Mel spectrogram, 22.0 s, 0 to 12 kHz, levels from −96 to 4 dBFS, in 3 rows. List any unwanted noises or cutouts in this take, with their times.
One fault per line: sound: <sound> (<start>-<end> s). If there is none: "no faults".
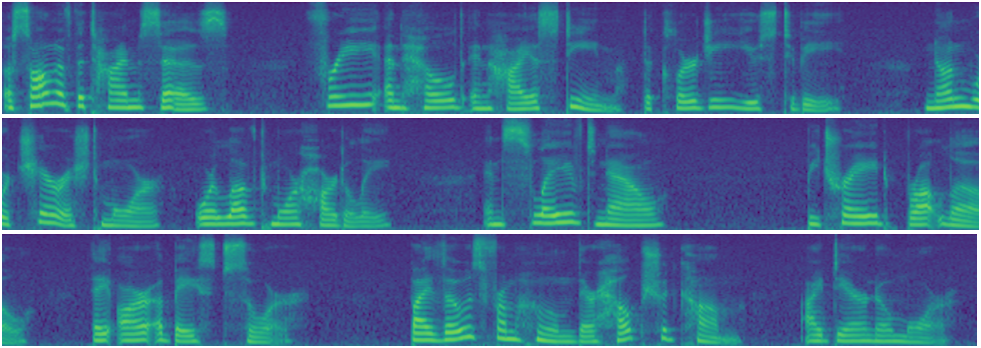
no faults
